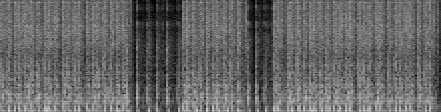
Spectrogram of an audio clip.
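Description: Rapid automatic gunfire in PUBG Mobile, long sustained bursts of rattling shots broken by two brief pauses, loud and close.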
